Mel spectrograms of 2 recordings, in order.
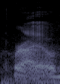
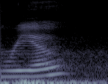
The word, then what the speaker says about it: Ryo: name, and it is Ryo, but you said... It was originally pronounced Rio in Clone Wars, but apparently in Bad Batch they changed it to Ryo.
